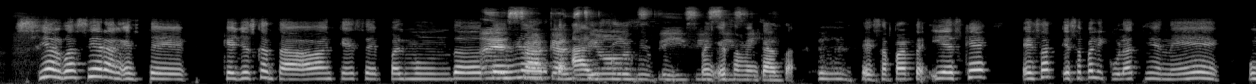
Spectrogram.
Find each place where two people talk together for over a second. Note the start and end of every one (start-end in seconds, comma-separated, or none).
4.8-7.8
